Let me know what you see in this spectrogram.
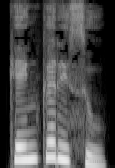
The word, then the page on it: ಘೀಂಕರಿಸು: ghīŋkarisu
